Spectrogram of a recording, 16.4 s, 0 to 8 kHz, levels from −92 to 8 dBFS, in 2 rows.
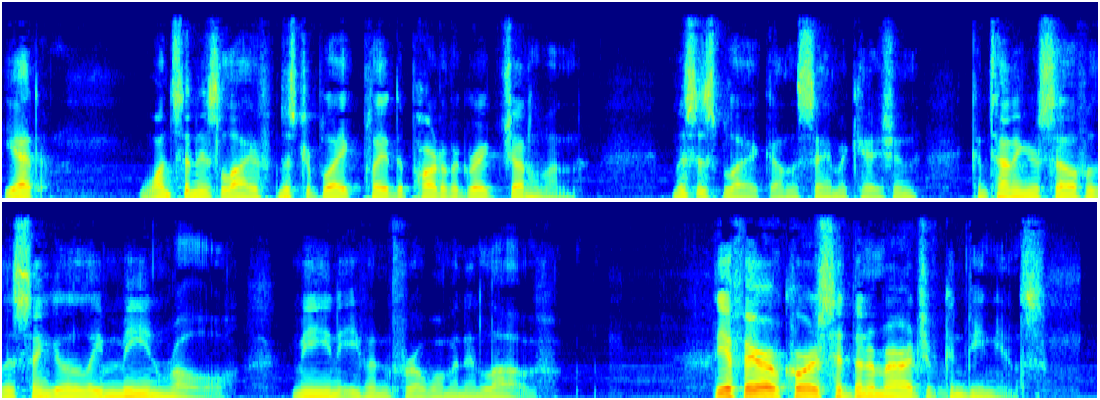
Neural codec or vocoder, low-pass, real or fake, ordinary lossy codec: none; 7.2 kHz; real; AAC, 48 kbps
